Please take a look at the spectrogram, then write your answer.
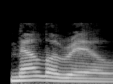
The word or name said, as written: mellaril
